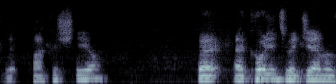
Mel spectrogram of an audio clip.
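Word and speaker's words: Plakatstil: i've heard pronounce it in america pronounced it pakisteel but according to a german friend of mine it's pronounced placard steel so it's uh but it but basically it's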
